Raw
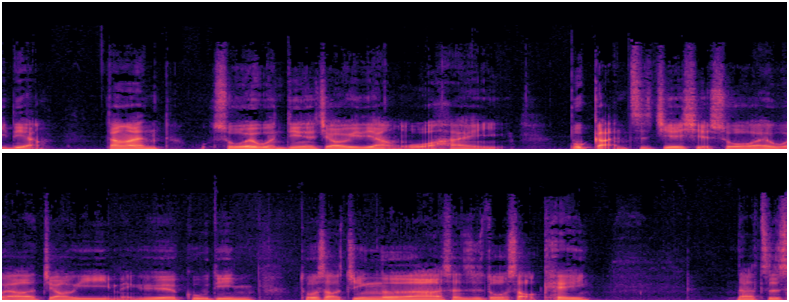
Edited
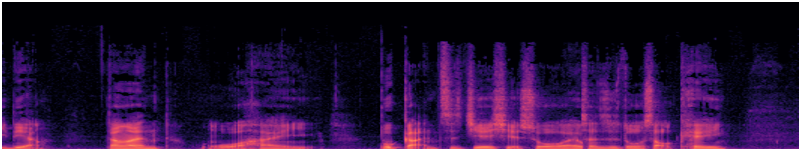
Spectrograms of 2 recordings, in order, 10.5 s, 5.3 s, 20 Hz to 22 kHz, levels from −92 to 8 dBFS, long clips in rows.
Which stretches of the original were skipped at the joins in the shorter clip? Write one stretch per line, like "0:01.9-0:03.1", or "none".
0:01.4-0:02.7
0:05.1-0:08.2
